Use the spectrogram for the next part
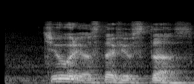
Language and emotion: Russian, neutral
